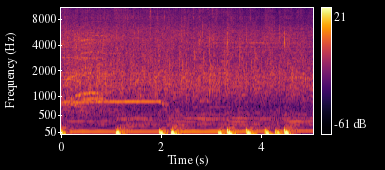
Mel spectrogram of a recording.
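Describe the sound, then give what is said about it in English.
An audience claps together as a clap offering to God in a steady, dense wash of applause, with several louder accented beats, while low sustained keyboard chords hum underneath. No one speaks. “If you receive that right now, give God one more clap offering.”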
